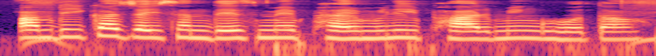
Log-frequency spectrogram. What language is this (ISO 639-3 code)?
bho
